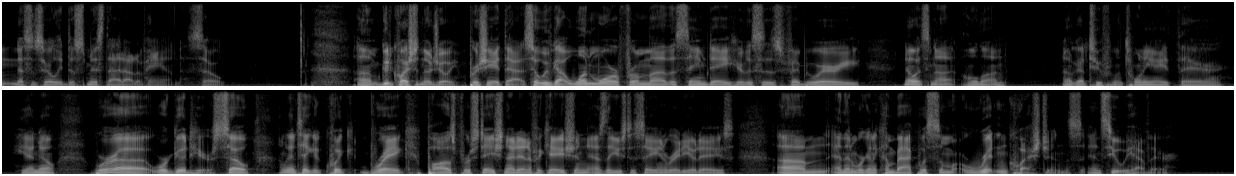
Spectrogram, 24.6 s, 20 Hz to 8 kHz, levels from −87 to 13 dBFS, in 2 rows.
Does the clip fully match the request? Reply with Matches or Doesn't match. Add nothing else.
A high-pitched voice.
Doesn't match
